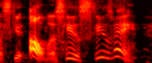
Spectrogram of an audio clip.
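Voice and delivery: high, squealed, mock-affronted "excuse me".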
